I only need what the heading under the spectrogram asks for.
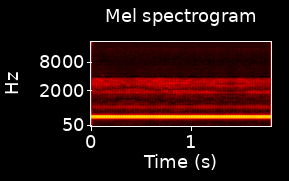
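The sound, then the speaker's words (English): A steady, unbroken telephone dial tone hums at constant loudness for nearly two seconds, clear with no voices present. “My next phone calls to the police, so we'll get to the bottom of this.”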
